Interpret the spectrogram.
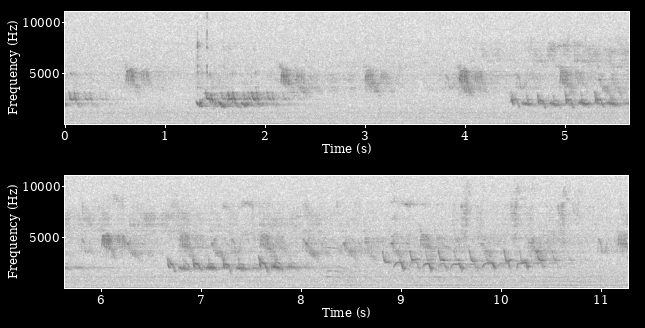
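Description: Songbirds singing and chirping in short trilled phrases repeated every couple of seconds, over a steady low outdoor rumble.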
